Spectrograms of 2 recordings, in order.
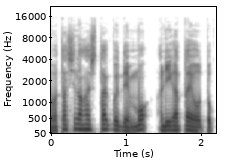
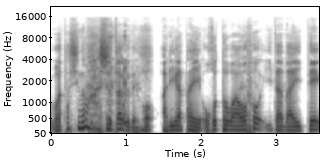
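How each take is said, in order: First: Reading aloud and tripping on おと-; stumbling over the words. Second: Reads お言葉 smoothly without stumbling; a careful correct read of お言葉をいただいて; clean retake. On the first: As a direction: trips mid-word and breaks off at おと-. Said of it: "めっちゃ噛んだね". (噛んでしまった読み方) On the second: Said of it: "お言葉が言えないのね". (言い直し、お言葉をはっきり) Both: Real, not acted.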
